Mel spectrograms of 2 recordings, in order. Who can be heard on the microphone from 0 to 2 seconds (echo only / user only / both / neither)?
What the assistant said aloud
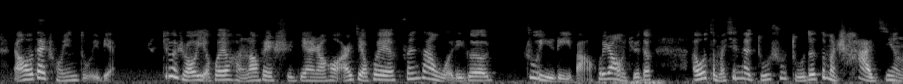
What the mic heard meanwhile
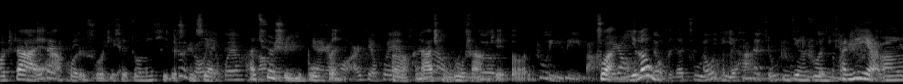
both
